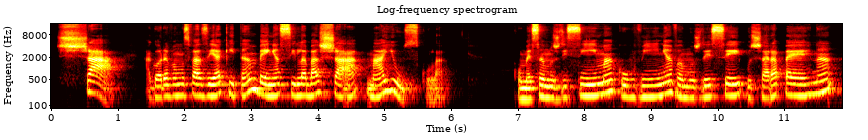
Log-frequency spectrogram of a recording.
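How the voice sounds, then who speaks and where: A woman with a Brazilian Portuguese accent, teaching a remote handwriting lesson to small children, guiding each stroke slowly and patiently with diminutive words. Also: fairly low pitch. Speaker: preschool teacher.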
